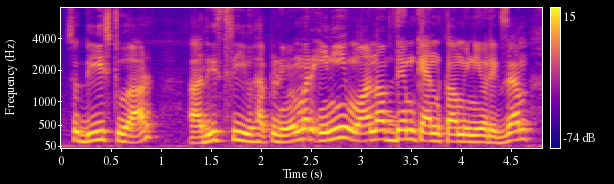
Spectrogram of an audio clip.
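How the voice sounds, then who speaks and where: A dark-toned male voice, on the high side and fairly quick. The young Indian man is leading a live online physics exam-prep class, reading names and answers from chat, explaining step by step, and repeating key points between "uh"s and "okay"s.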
